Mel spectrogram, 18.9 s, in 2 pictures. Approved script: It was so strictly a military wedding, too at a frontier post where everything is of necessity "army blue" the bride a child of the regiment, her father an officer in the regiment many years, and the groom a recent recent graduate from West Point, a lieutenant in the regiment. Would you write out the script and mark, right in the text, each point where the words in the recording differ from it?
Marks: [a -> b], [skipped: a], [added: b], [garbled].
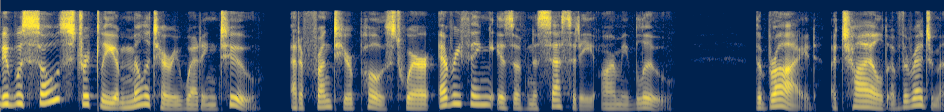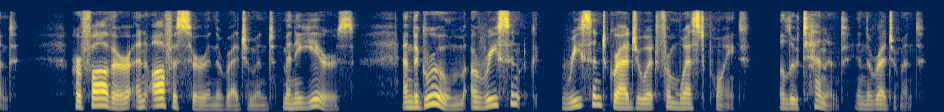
It was so strictly a military wedding, too at a frontier post where everything is of necessity "army blue" the bride a child of the regiment, her father an officer in the regiment many years, and the groom a recent recent graduate from West Point, a lieutenant in the regiment.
